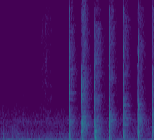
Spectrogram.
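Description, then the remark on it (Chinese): Brief welcoming applause: about seven sharp, crisp claps in a quick, steady rhythm, starting after a near-silent pause of almost a second. No one speaks. “OK，掌声欢迎。”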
